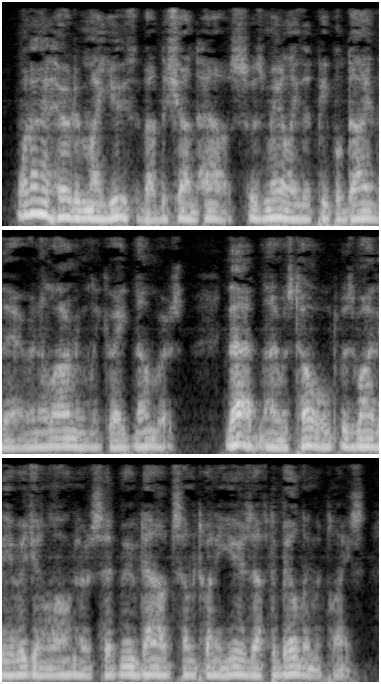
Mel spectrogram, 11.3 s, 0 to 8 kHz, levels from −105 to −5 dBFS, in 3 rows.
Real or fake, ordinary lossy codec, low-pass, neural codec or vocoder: real; MP3, 48 kbps; 7.2 kHz; none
